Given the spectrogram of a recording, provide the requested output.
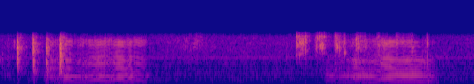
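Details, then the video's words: Female cat Portia snoring while asleep: two long buzzy snores with layered harmonics, each opened by a quick run of sharp clicking taps, separated by a second and a half of near quiet. "Snoring Cat"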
